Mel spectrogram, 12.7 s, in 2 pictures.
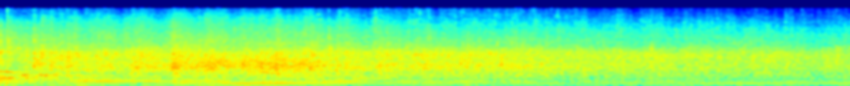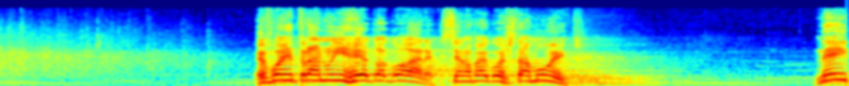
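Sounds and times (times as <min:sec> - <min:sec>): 
audience applause: 0:00.0 - 0:08.2
speech: 0:08.3 - 0:10.9, 0:12.5 - 0:12.7.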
